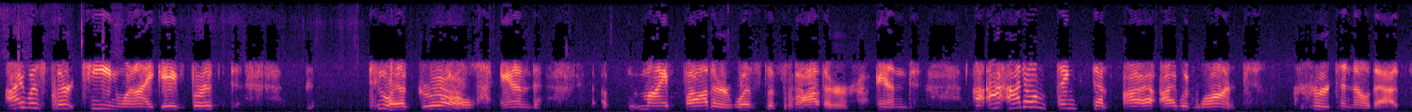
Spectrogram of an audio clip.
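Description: A woman calling in to a radio show over the phone, speaking in a hesitant, halting, serious way. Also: medium pitch, lively intonation, bright, forceful tone, dry recording. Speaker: caller. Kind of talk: radio call-in. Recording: muffled phone line.

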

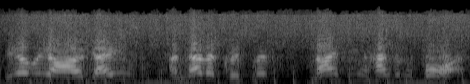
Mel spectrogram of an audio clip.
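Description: A man's voice: sits high, measured pace, sharp tone. A man heard on a scratchy early-1900s wax cylinder recording, calling out a family holiday greeting and cheers. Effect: old scratchy wax cylinder recording from the early 1900s.

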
